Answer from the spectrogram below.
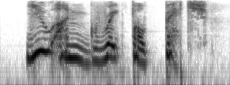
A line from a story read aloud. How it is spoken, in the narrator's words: Ma snaps in my face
